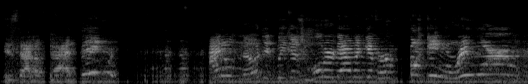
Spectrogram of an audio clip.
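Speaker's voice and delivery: very high frantic shriek; panicked sarcasm. Retold or imitated. Dad panicking that mom will hear, frantic. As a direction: freak out sarcastically.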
